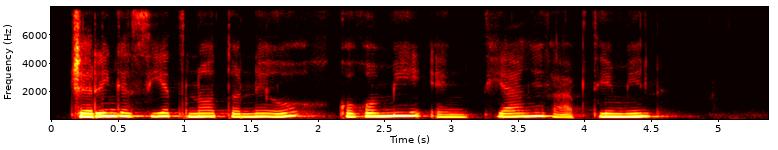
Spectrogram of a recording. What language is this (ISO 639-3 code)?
kln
